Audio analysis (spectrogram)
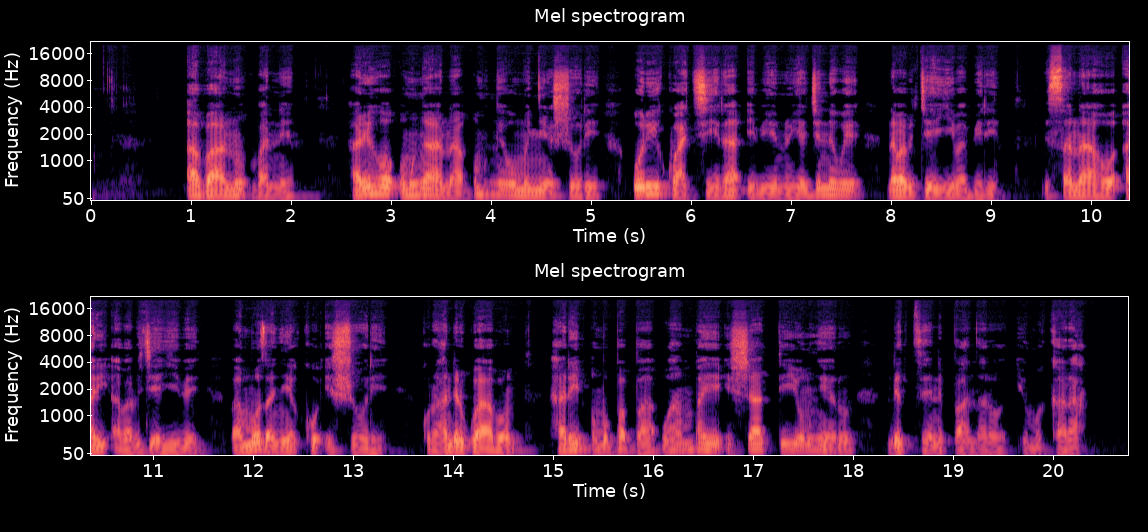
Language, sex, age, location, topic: Kinyarwanda, male, 25-35, Nyagatare, education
